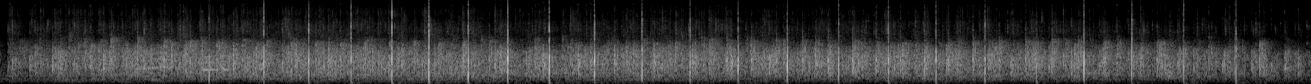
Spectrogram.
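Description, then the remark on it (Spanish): Sustained applause for Jesus during a sermon: a dense steady patter of many hands clapping at even loudness for several seconds, with sharper individual claps standing out from the wash. “Porque Él merece más que un aplauso.”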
